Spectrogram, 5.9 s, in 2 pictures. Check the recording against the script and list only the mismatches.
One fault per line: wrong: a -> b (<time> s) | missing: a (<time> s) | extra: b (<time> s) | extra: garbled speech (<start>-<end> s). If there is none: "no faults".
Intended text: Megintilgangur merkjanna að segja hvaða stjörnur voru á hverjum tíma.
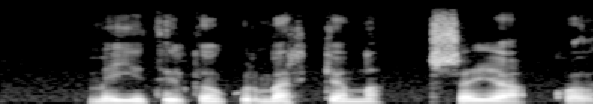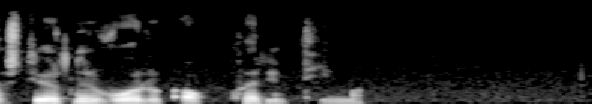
no faults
